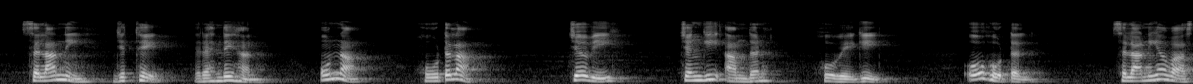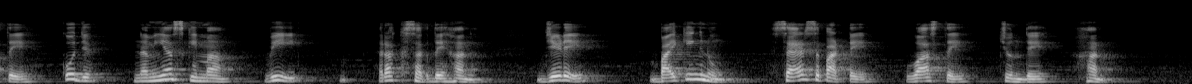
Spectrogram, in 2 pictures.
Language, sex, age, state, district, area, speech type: Punjabi, male, 30-45, Punjab, Jalandhar, urban, spontaneous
